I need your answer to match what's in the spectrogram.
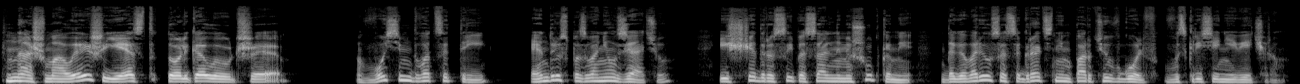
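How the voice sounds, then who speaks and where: A man's voice: medium pitch, animated, normal speed, dry recording. A man narrating an audiobook in the first person, in a dry, understated way.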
